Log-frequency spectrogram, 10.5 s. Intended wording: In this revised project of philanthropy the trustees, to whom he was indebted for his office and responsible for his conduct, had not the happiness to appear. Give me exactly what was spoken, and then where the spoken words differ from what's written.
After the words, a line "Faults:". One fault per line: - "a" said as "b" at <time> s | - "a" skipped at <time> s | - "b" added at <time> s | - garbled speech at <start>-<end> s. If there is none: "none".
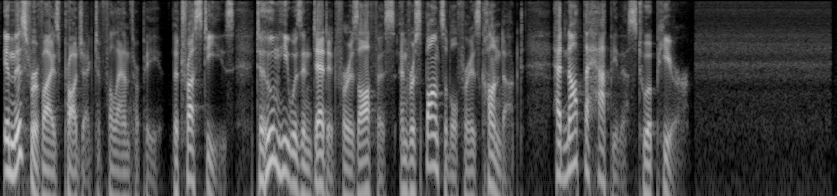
In this revised project of philanthropy the trustees, to whom he was indebted for his office and responsible for his conduct, had not the happiness to appear.
Faults:
none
